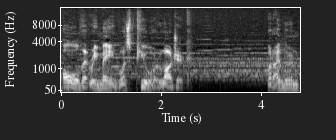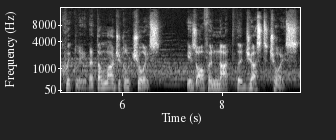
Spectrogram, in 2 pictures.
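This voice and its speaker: An actor playing a wise, humbled god in a video game, delivering a grave, formal, contemplative monologue. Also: male voice, medium pitch, animated, slow pace. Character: wise, humbled male thunder god, solemn. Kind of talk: dramatic game ending monologue. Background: music.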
